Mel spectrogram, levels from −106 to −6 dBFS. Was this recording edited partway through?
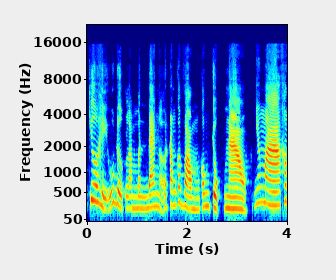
no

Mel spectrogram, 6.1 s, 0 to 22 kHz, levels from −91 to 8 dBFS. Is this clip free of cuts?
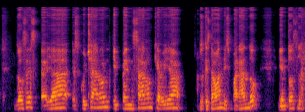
no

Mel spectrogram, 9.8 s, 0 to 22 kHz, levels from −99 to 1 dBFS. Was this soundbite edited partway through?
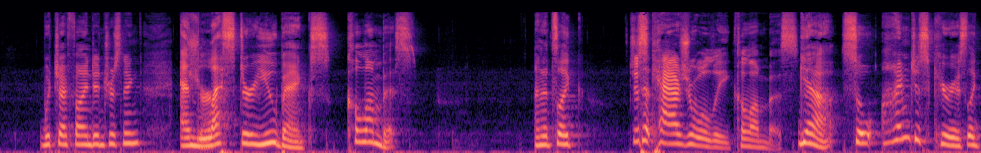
no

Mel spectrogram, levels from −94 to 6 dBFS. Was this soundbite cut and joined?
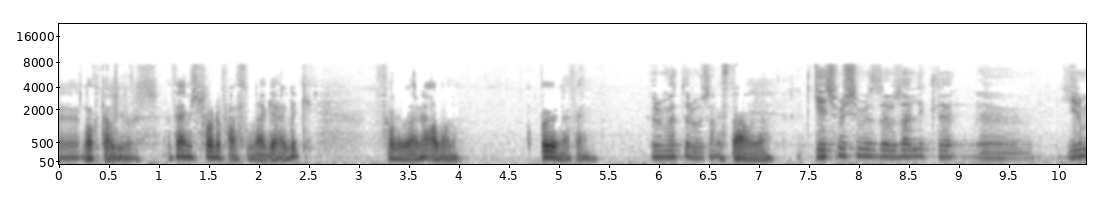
yes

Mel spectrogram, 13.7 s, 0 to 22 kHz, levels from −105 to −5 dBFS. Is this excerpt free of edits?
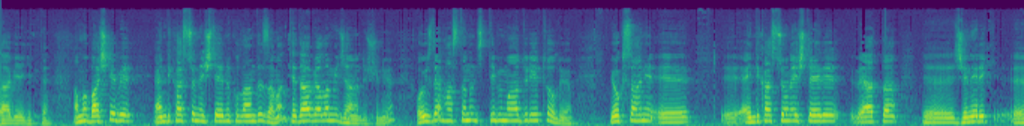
yes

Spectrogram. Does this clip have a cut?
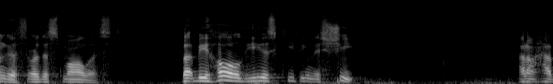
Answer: no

